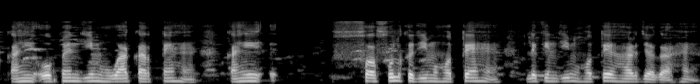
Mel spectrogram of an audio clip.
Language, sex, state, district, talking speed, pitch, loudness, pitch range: Hindi, male, Bihar, Darbhanga, 145 wpm, 150 Hz, -18 LUFS, 135-155 Hz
